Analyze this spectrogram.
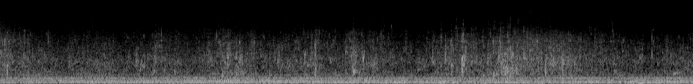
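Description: Boat engine running steadily, a low even hum.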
